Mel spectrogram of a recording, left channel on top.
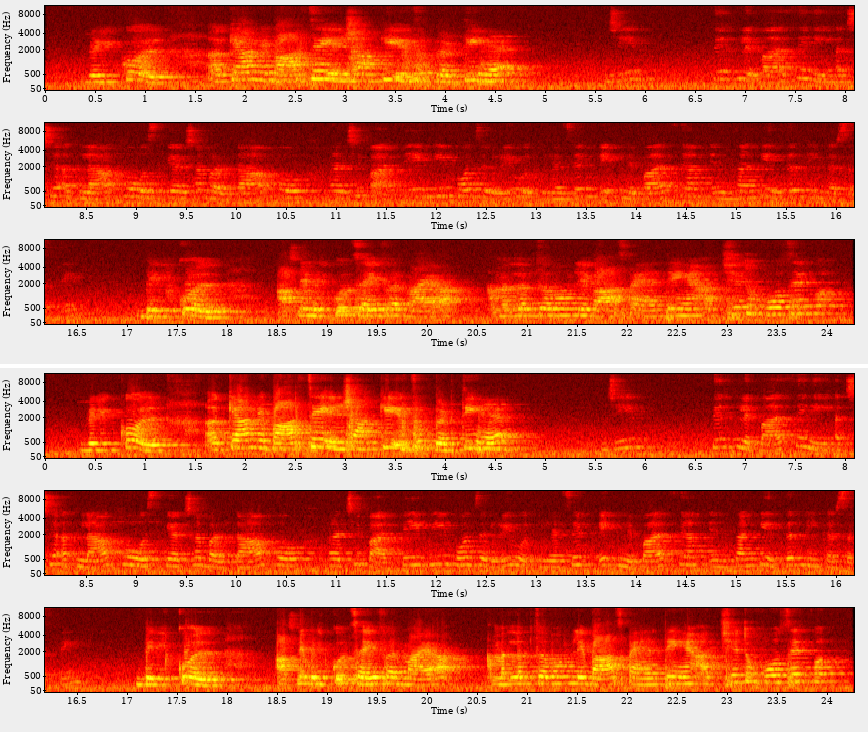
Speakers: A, on the right; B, on the right.
A: بالکل کیا لباس سے انشان کی عزت بڑھتی ہے
B: جی صرف لباس سے نہیں اچھے اخلاق ہو اس کے اچھا بر تاف ہو اور اچھی باتیں بھی بہت ضروری ہوتی ہے صرف ایک لباس سے آپ انسان کی عزت نہیں کر سکتے
A: بالکل آپ
B: جی
A: نے بالکل صحیح فرمایا مطلب جب ہم لباس پہنتے ہیں اچھے تو وہ صرف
